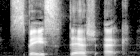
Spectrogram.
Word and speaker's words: Spacek: So she says, you guys, Sissy Spacek, Space-Ek, I love you, but you're killing me. Killing is in all capitals. So, Jen, we said it right. George, say Sissy Spacek. – Sissy Spekek. – No, that's wrong.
